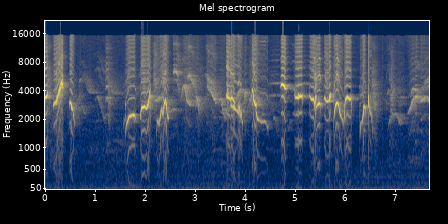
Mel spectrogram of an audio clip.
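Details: Oriental magpie-robin in vigorous song, meant to spark singing in other magpie-robins: a dense, continuous stream of loud, varied whistles and harsh chattering notes with hardly a pause.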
